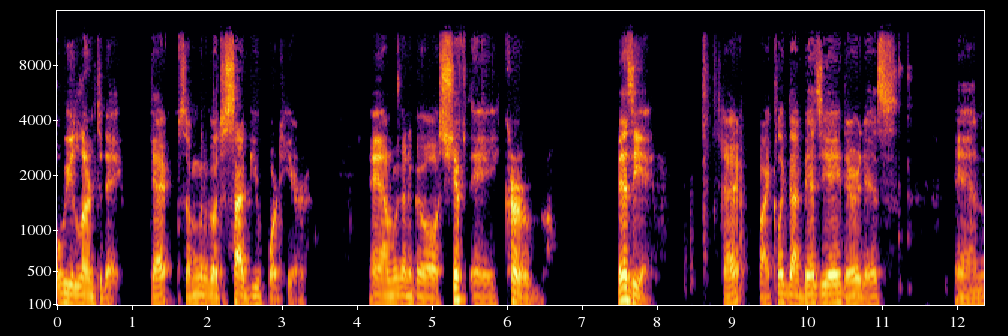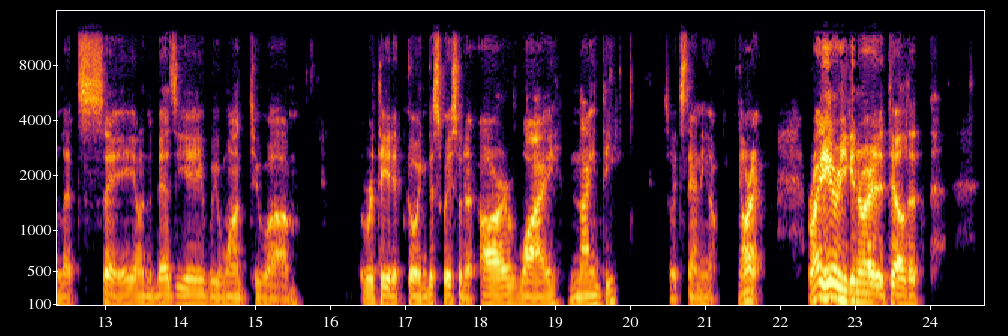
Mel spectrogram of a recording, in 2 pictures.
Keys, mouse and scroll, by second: 2.2 KP_3, 3.5-4.1 scroll down 2, 4.1-5.0 scroll up 2, 5.3 shift+a, 9.6 g, 12.9 middle click, 15.7 KP_3, 18.1 r.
